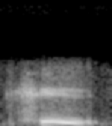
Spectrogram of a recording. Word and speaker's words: cul: And of course, a Q is pronounced Q in French, and it means an asshole.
